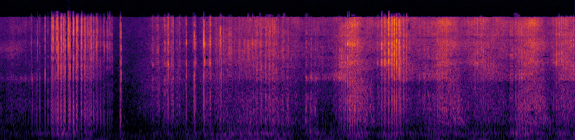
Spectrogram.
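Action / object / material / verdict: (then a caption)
scrape / plastic rice paddle with textured surface / plastic / none. Fingernails scratch across the bumps of a small, solid beige plastic rice paddle with a textured surface. The result is a run of dry, raspy, zipper-like scratching bursts with a bright, hissy top end and little low weight, rising and falling in loudness as the strokes repeat.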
